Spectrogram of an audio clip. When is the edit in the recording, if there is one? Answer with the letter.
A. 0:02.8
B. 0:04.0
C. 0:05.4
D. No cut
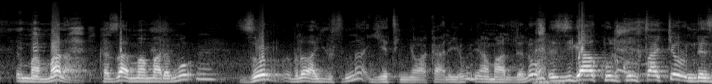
C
